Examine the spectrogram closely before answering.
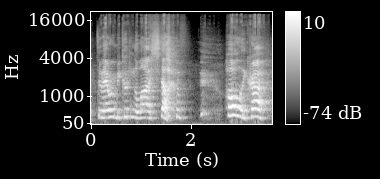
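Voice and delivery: fast, breaking into laughter; can't hold the laugh while talking; laughing through it. Real, not acted. Laughs mid-intro, out of breath.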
